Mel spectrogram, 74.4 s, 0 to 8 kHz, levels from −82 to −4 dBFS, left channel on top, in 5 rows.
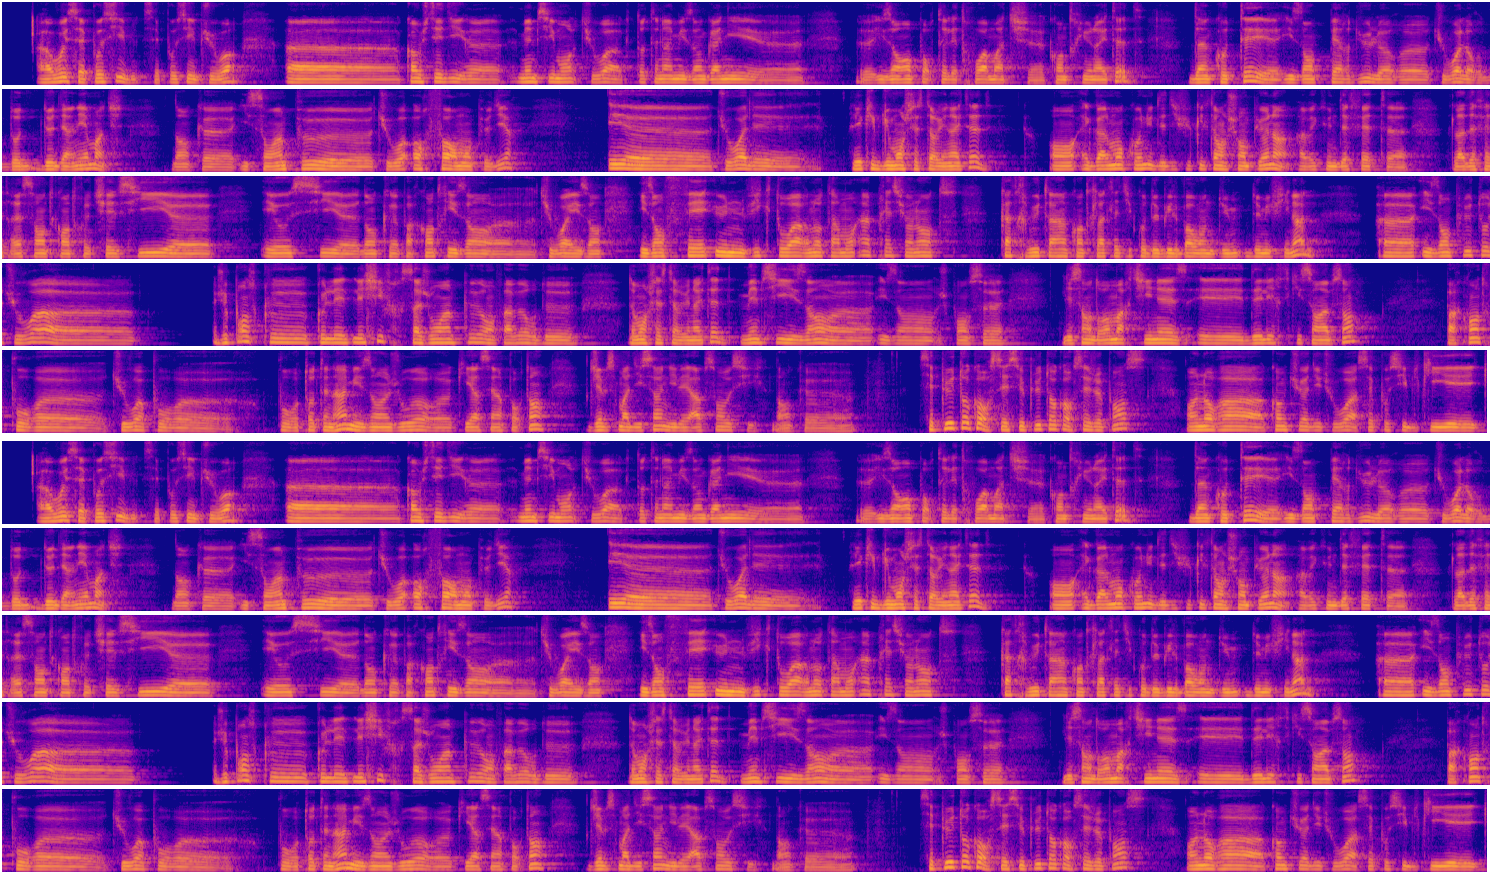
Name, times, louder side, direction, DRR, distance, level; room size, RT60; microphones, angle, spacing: voice 1, 0.3-16.1 16.6-20.1 20.9-23.1 23.4-24.8 25.4-32.0 32.3-42.9 43.5-46.0 46.7-55.0 55.2-58.2 59.1-62.0 62.3-68.0 68.7-74.3, equal, 5° left, 1.1 m, -26 dB
22.5 x 22.5 x 9.4 m
head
